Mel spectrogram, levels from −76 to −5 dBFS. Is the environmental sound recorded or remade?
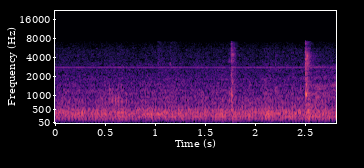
recorded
